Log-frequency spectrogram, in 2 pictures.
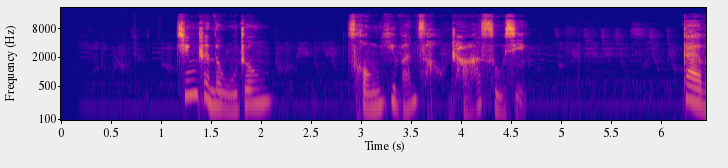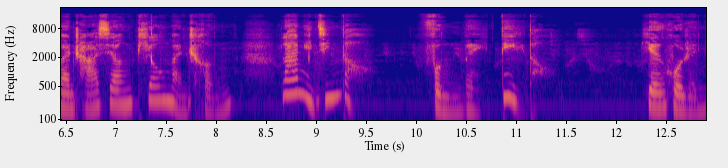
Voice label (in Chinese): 早茶纪录片; 吴忠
